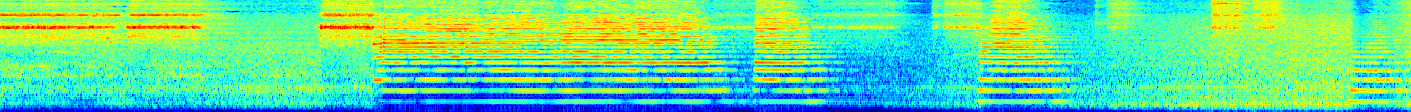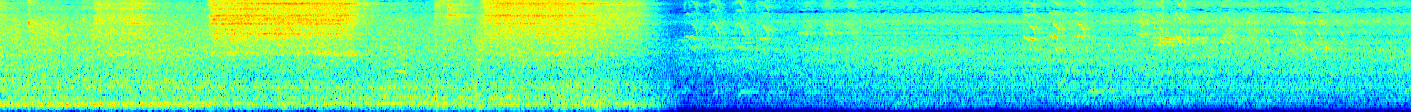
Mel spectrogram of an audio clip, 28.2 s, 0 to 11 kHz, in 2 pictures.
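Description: Electric locomotive horn: one long blast, then two short ones, over the high squeal of wheels on a curve. A train's heavy running noise follows and cuts off suddenly about 21 seconds in, leaving a quieter steady background.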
